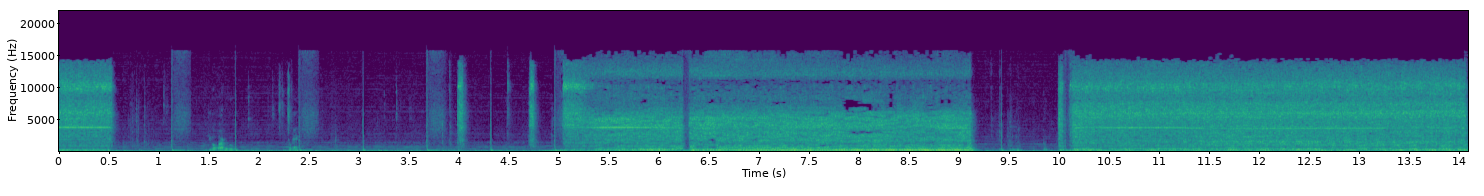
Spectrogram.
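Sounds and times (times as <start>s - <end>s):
power drill motor whine: 0.0s - 0.6s, 5.0s - 9.2s, 10.0s - 14.0s.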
